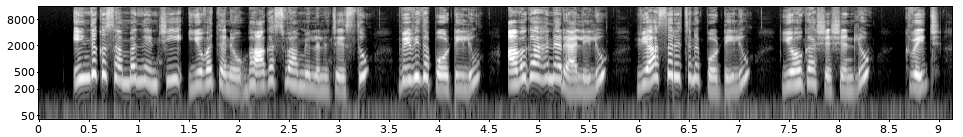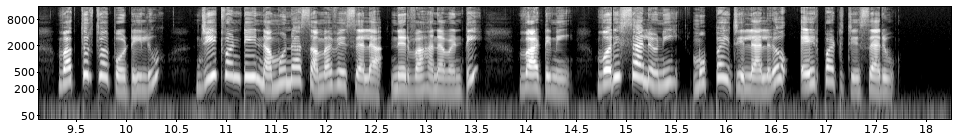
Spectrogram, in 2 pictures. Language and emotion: Telugu, neutral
